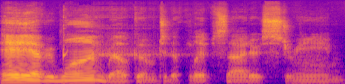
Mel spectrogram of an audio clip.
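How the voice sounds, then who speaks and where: Using a put-on character voice, a man drops to a very deep, low pitch. His delivery is fairly slow. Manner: laid-back.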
